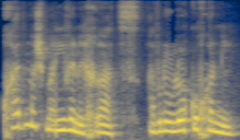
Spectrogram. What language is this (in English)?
Hebrew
